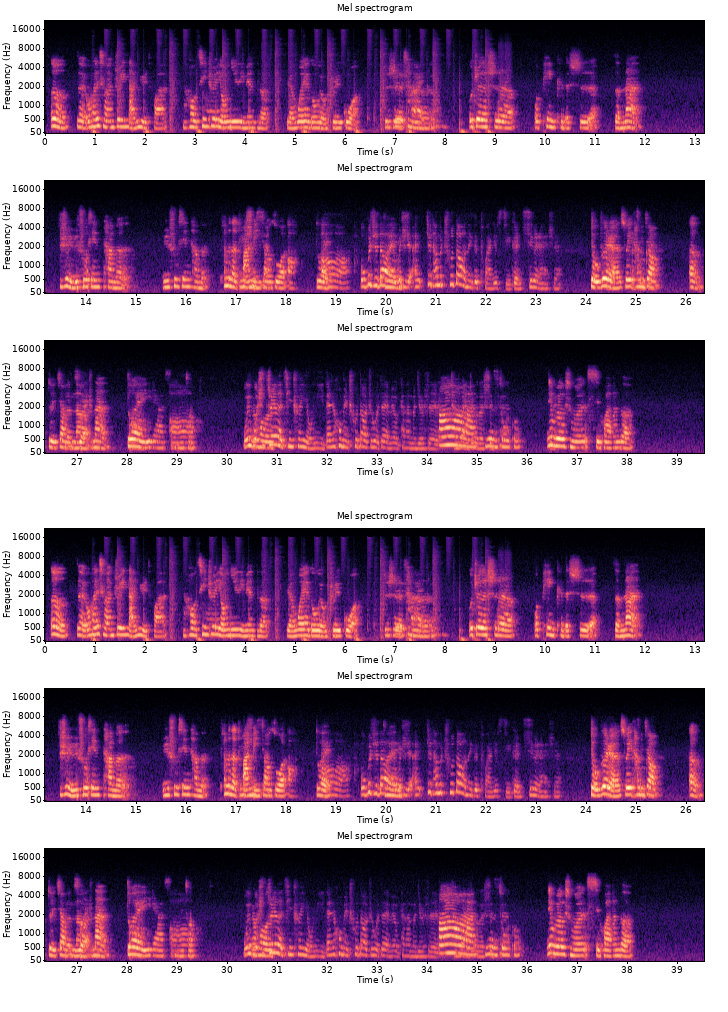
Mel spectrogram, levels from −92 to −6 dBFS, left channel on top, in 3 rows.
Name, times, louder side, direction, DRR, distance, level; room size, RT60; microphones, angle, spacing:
voice 1, 0.1-2.4 2.8-4.5 4.8-6.3 6.8-8.0 8.5-9.4 9.8-11.1 11.4-11.9 13.5-14.9 15.5-16.4 16.8-18.1 18.6-18.9 20.0-20.3 24.1-25.4 26.1-27.7 28.0-29.4 30.5-30.9 34.2-35.9 36.4-38.1, right 1 dB, 50° right, 0.9 m, -20 dB
sound 1, 0.9-9.3, left 1 dB, ahead, 0.7 m, -35 dB
voice 2, 3.2-3.6 6.8-7.9 13.9-14.1 17.1-17.7 18.0-18.2 18.7-23.5 24.4-24.5 24.9-25.5 26.8-27.5 28.1-28.4 28.8-29.5 30.3-35.6 36.4-36.6, left 3 dB, 45° left, 0.7 m, -27 dB
2.9 x 2.2 x 2.5 m
head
